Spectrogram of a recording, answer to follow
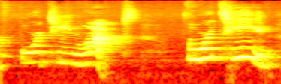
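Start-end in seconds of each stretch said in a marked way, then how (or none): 1.8-2.8 high, punched exclamation; amazed emphasis. Real, not acted. Podcaster marvelling at Carlos's fourteen laps led, high and amazed. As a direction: marvel at the number, pitched right up. Amazed repeat of the lap count.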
